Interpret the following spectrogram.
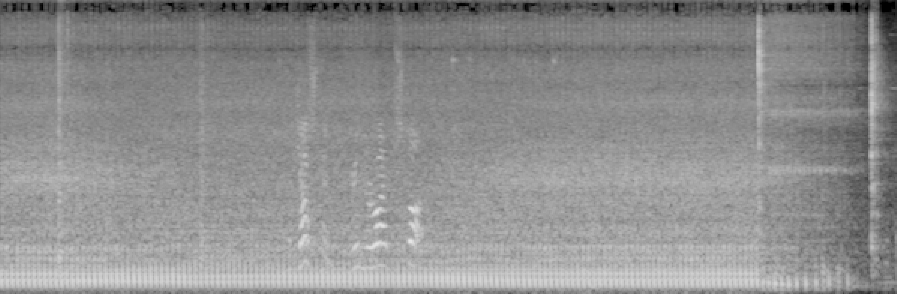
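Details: Self-propelled single-cylinder walk-behind mower after an oil change and a new drive spring, started with choke: steady, even putter with no surging or stumbling as the drive engages and releases; drive adjuster set right.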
